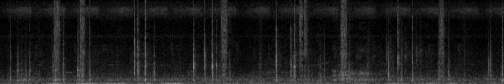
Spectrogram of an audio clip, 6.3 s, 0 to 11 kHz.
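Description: Socket wrench clicking in quick, uneven runs as the 10 mm ignition coil hold-down bolts on a BMW M52 engine are tightened back down, with the engine off.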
